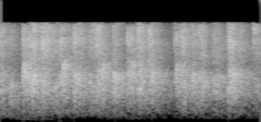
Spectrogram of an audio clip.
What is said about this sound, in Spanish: ¿Quiénes están acá por primera vez? ¿Quién viene a un evento de estos por primera vez? Ah, bueno, fuertísimo aplauso para ustedes.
